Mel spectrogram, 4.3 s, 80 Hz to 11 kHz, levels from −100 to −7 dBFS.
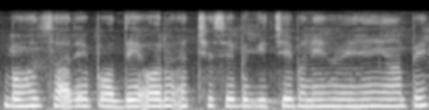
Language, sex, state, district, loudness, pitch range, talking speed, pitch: Hindi, female, Chandigarh, Chandigarh, -14 LUFS, 195-205 Hz, 165 wpm, 200 Hz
